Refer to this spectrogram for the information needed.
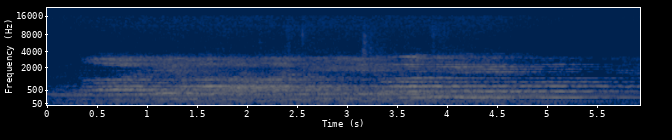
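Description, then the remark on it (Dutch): A recording of monks chanting, played in a monastery church: sustained harmonic chanting by a group of male voices, steady and resonant throughout, with a reverberant, echoing quality. “Ze zijn helaas niet fysiek aanwezig, nee. maar je hoort ze nu wel zingen.”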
